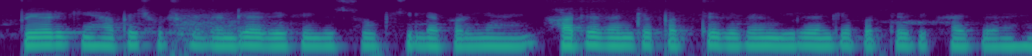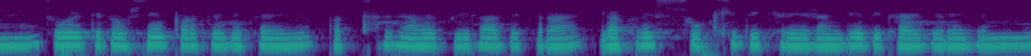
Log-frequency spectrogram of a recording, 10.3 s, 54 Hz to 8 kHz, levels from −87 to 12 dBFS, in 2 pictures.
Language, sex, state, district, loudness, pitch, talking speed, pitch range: Hindi, male, Chhattisgarh, Raigarh, -37 LUFS, 140 Hz, 320 wpm, 135-145 Hz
